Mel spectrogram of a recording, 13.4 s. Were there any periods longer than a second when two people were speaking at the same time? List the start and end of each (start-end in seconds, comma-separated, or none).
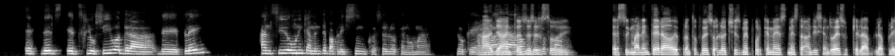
7.2-8.6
